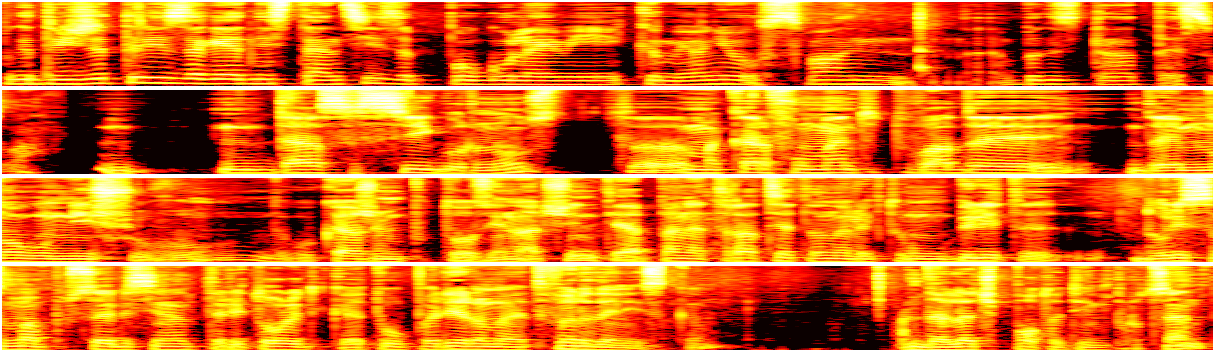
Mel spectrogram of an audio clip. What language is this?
Bulgarian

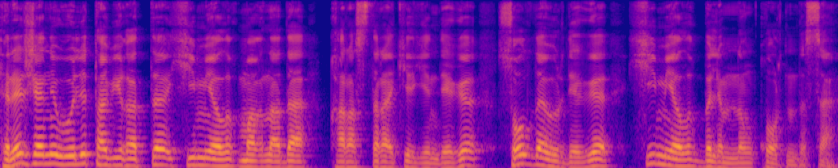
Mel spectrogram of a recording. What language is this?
Kazakh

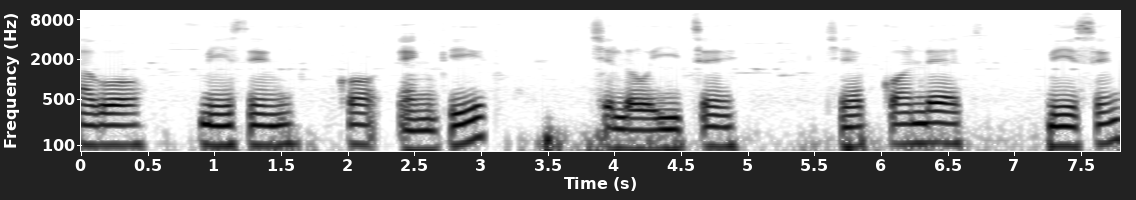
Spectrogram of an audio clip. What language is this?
Kalenjin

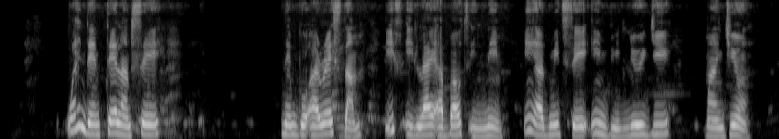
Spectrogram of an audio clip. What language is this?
Nigerian Pidgin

